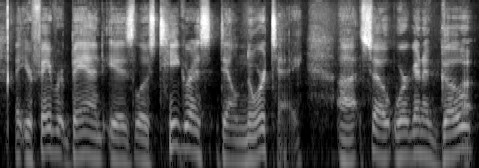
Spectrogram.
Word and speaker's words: Los Tigres del Norte: You know, you've played the game Personal Issues with us before, and you told us that your favorite band is Los Tigres del Norte.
